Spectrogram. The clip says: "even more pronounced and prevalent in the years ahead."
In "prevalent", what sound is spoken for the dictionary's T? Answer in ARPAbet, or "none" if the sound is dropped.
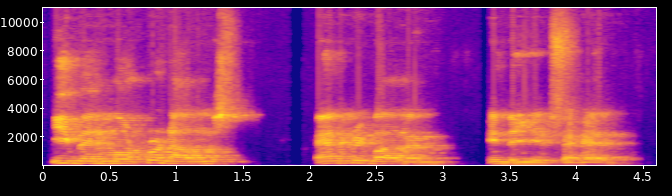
none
